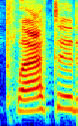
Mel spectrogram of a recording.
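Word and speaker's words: plaited: is what causes that plated edge. Plated edge platted edge sorry the British people are laughing at me. Platted edge it's spelt like plate p l a i t but in British it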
